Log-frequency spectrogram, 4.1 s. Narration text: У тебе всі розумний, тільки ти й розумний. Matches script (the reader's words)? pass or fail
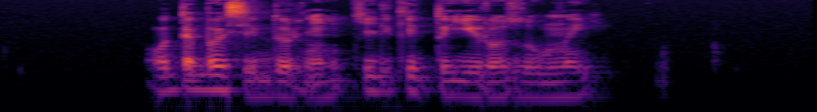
fail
